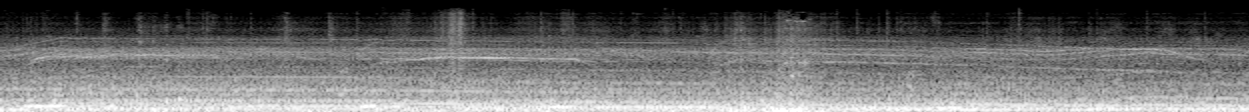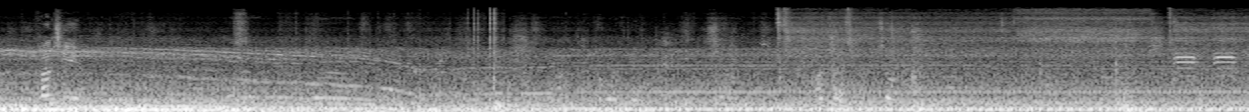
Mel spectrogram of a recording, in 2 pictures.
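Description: A bus engine idles with a low, steady hum close by.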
